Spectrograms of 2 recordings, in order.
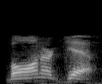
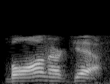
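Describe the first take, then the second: No difference in how they are said.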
